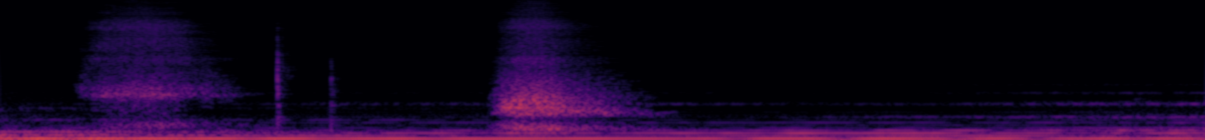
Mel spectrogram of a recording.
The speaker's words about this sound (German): Und wir atmen tief ein und wieder aus.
